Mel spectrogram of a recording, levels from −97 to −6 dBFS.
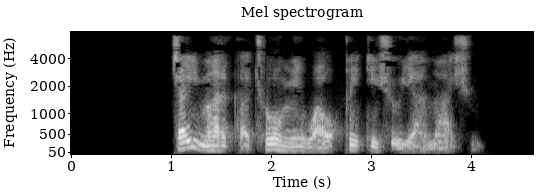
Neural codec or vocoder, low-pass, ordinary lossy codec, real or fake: codec, 16 kHz, 2 kbps, FreqCodec, smaller model; 7.2 kHz; MP3, 32 kbps; fake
